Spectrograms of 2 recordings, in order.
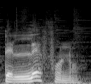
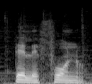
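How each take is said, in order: First: The stress is on the second syllable. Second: The stress is on the third syllable. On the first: The speaker calls it right. "em espanhol ficaria teléfono" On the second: The speaker calls it wrong. "E não telefono"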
